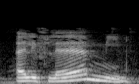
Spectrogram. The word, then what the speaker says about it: ألف لام ميم: طيب لكن الحروف المقطعة ألف لام ميم هذه حروف مقطعة لا تنطق هكذا، لا يقال ألم ذلك الكتاب لا ريب فيه، إنما تقال ألف لام ميم، هكذا حتى ورد في الحديث من قرأ حرفا من كتاب الله فله إيه؟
